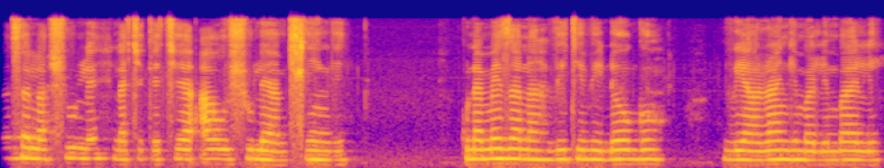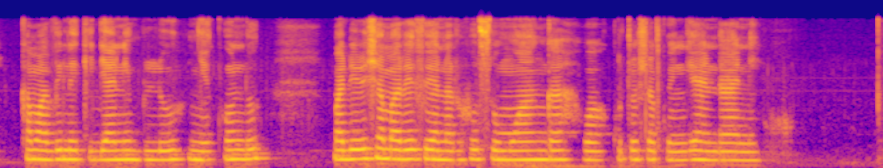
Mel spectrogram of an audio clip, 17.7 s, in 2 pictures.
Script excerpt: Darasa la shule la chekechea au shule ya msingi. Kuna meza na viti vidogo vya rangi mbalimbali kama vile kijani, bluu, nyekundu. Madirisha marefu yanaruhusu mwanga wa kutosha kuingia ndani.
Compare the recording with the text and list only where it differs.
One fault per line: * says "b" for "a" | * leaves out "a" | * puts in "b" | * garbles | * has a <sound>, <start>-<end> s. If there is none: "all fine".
all fine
